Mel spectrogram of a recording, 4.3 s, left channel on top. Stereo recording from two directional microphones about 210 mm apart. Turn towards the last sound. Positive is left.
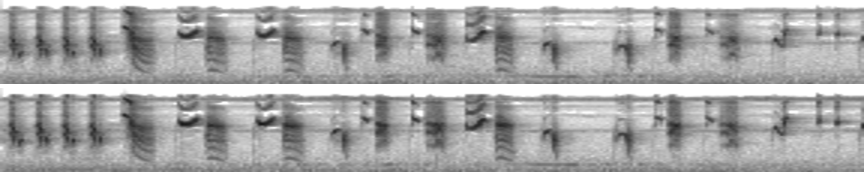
turn(degrees=-20)  # may be behind; listen again after turning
